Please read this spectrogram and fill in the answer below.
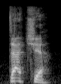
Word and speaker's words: Dacia: Dacia.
